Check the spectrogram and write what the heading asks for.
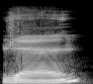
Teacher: one is Jen Jen means people Jen second tone tongue is second tone from a lower pitch to a higher pitch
